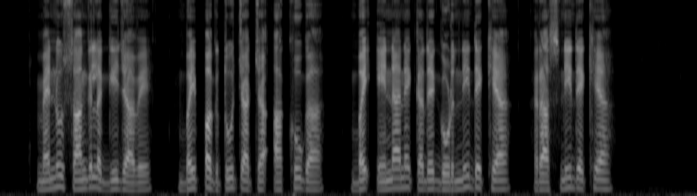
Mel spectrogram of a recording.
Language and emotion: Punjabi, neutral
